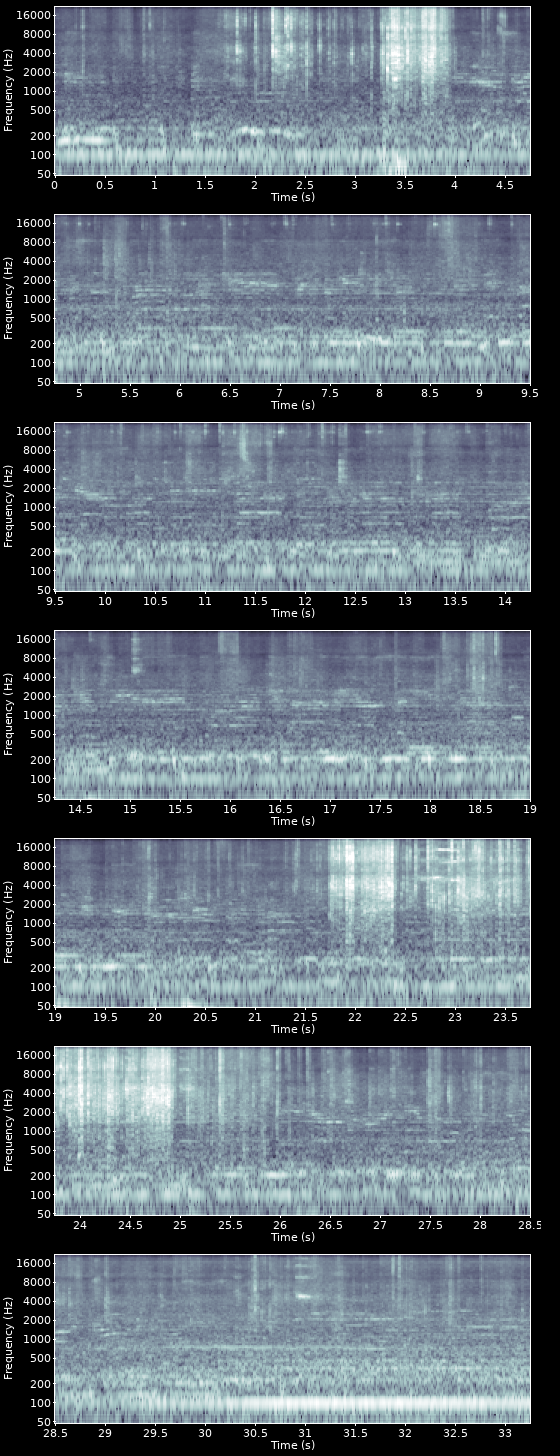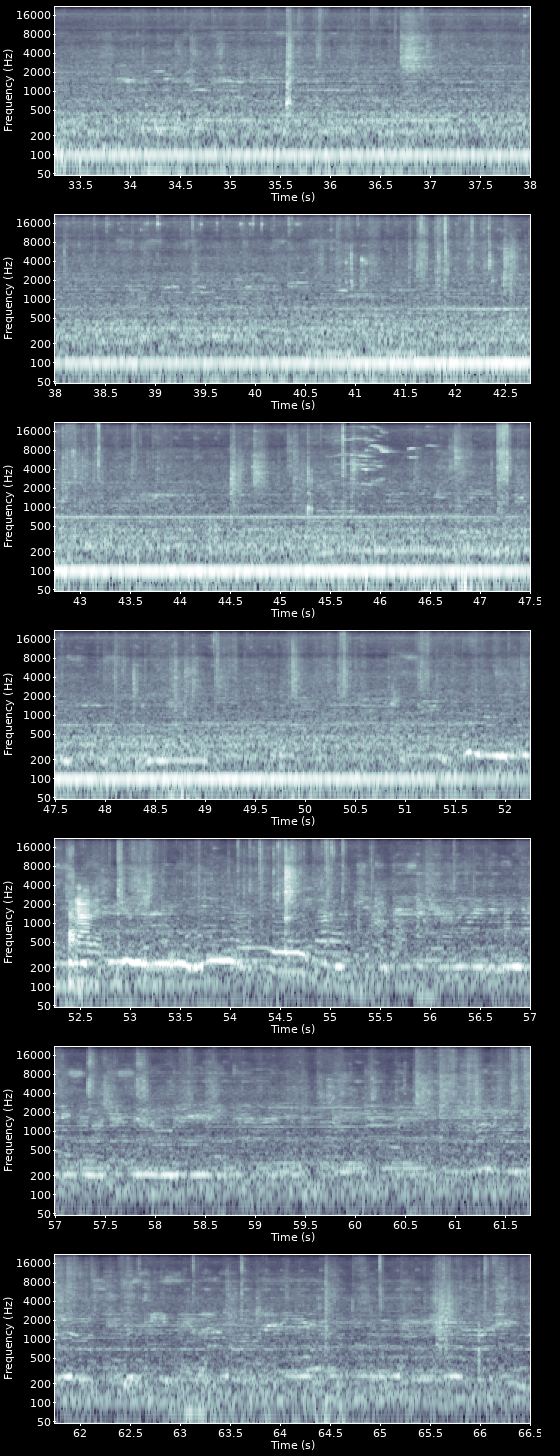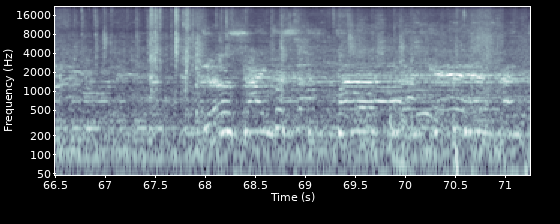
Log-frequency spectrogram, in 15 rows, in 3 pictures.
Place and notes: "Autumn shopping afternoon in the time of COVID19": Soundwalk
Chapter CXLV of Ascolto il tuo cuore, città. I listen to your heart, city
Monday December 7th 2020. Short walk and shopping in the supermarket at Piazza Madama Cristina, district of San Salvario, Turin more then four weeks of new restrictive disposition due to the epidemic of COVID-19.
Start at 4:37 p.m., end at h. 5:17 p.m. duration of recording 40’01”''
The entire path is associated with a synchronized GPS track recorded in the (kml, gpx, kmz) files downloadable here:
7 December 2020, ~17:00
